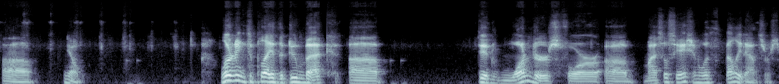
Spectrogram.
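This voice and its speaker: A man's voice: fairly low pitch, sing-song, slow, pauses often, pushed and bright, muffled recording. A man hosting a casual morning livestream, chatting with viewers in a rambling, chatty way and often correcting himself mid-sentence. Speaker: host of a morning talk stream.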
